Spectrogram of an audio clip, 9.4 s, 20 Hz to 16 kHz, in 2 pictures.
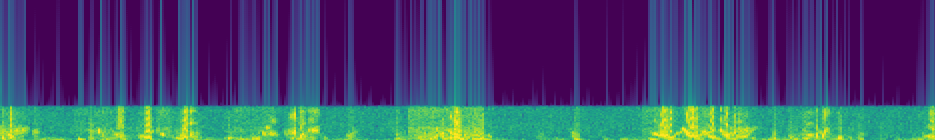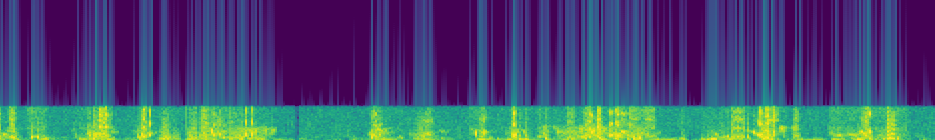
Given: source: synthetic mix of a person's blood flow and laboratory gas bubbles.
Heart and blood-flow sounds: Doppler ultrasound of blood flow; precordium
0.00-0.21 s: bubbles
0.36-1.02 s: bubbles
1.11-1.60 s: bubbles
1.72-1.80 s: bubbles
1.97-2.48 s: bubbles
2.82-2.94 s: bubbles
3.21-3.79 s: bubbles
3.86-4.33 s: bubbles
4.60-4.92 s: bubbles
5.04-5.28 s: bubbles
5.33-6.07 s: bubbles
6.50-6.93 s: bubbles
7.02-7.99 s: bubbles
8.06-8.12 s: bubbles
8.16-8.70 s: bubbles
8.83-9.22 s: bubbles
From the record:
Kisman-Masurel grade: 343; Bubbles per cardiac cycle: rolling drumbeat, 9 or more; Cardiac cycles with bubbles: 100%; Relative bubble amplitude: loud (0.450 to 0.775); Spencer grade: 3 (all of the cardiac periods contain showers or single bubble signals, but not dominating or overriding the cardiac motion signals); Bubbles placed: anywhere in the cardiac cycle

